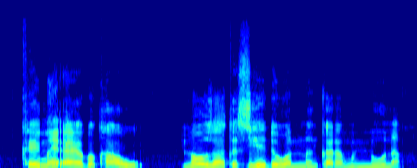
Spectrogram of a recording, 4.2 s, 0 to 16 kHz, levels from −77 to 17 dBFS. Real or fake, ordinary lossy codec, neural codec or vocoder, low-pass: fake; none; codec, 44.1 kHz, 2.6 kbps, SNAC; 14.4 kHz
